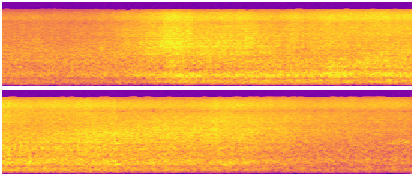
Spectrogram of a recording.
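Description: Heavy shorebreak wave crashing onto the beach: the rush swells about a second and a half in, stays loudest through the middle, then fades as the whitewater washes up the sand.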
